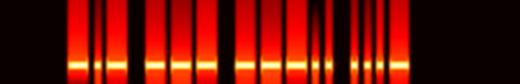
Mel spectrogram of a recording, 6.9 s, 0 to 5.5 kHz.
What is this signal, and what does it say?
Morse code, heard as a keyed tone, about 14 wpm, 600 Hz. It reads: KO8V
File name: Callsigns-14wpm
